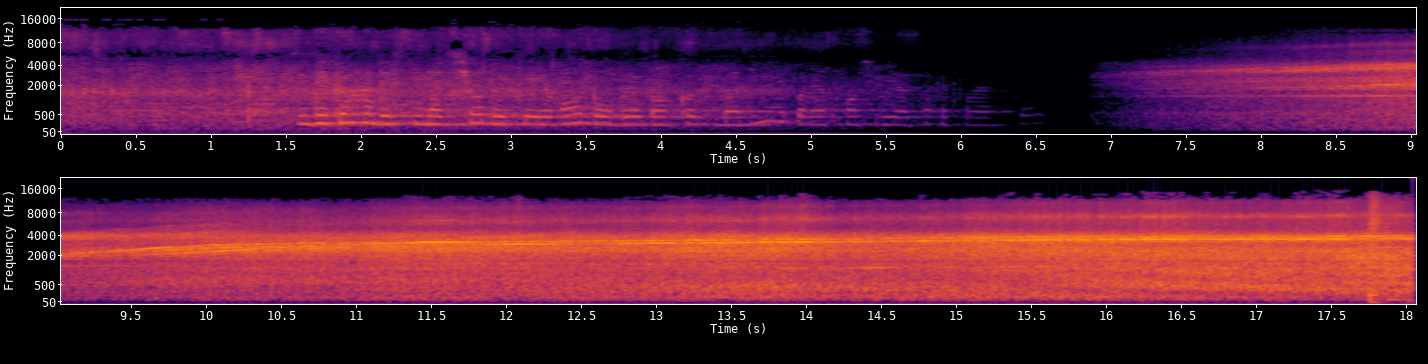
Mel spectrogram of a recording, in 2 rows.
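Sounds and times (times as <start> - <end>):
jet engine whine: 7.1 - 18.0.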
